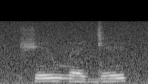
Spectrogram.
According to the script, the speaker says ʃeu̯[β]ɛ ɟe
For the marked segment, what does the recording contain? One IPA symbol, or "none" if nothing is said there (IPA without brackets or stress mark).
β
